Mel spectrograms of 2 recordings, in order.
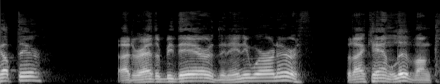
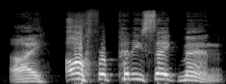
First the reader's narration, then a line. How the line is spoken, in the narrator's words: cried Marshall, with almost a sob in his voice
